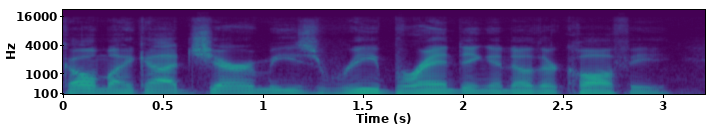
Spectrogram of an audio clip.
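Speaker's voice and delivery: normal talking voice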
